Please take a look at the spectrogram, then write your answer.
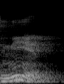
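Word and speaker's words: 니은: This right now is Nian, tongue position of D, but you pronounce N.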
